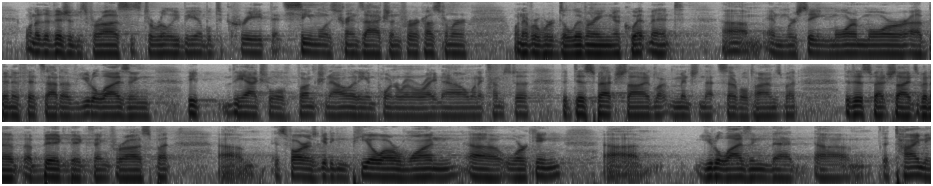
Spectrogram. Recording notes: At Point of Rental's 2023 International Conference, we welcomed several rental leaders up to the stage.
